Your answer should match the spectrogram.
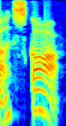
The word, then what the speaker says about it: scar: 疤这个词咱们读作 scar，类似的词还有很多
